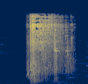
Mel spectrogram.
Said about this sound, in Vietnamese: Ấm trà bị Lâm Tam ném vỡ tan.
